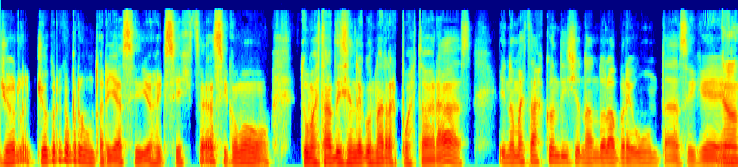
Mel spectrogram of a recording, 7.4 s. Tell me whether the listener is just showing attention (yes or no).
no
